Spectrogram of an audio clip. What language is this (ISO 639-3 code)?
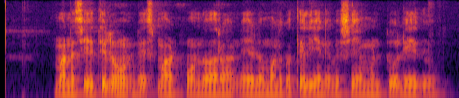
tel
